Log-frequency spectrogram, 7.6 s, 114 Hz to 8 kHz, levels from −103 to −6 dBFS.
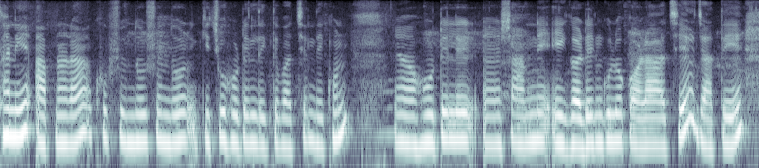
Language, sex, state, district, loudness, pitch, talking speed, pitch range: Bengali, female, West Bengal, North 24 Parganas, -16 LUFS, 220 Hz, 150 wpm, 210-235 Hz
